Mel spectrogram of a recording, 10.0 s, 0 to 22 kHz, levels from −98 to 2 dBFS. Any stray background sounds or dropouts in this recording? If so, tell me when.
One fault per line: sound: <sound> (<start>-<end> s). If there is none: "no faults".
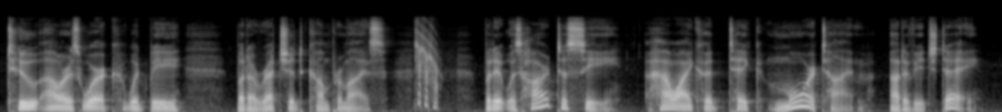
sound: chirp (4.2-4.4 s)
